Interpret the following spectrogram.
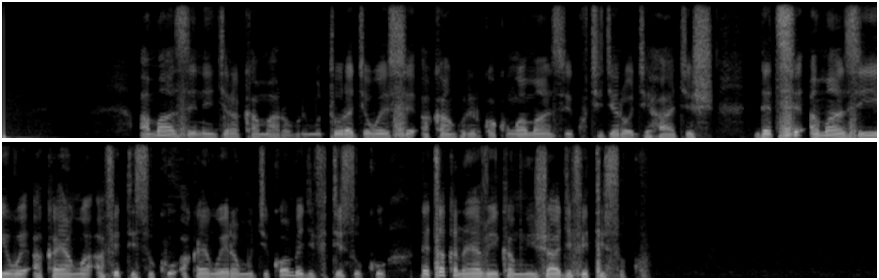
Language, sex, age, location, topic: Kinyarwanda, male, 25-35, Kigali, health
